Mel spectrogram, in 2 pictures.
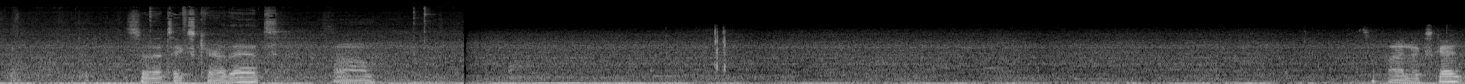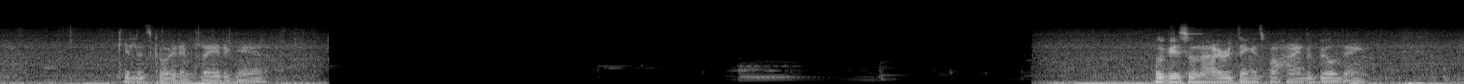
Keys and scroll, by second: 14.4 shift+/, 17.4 space.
